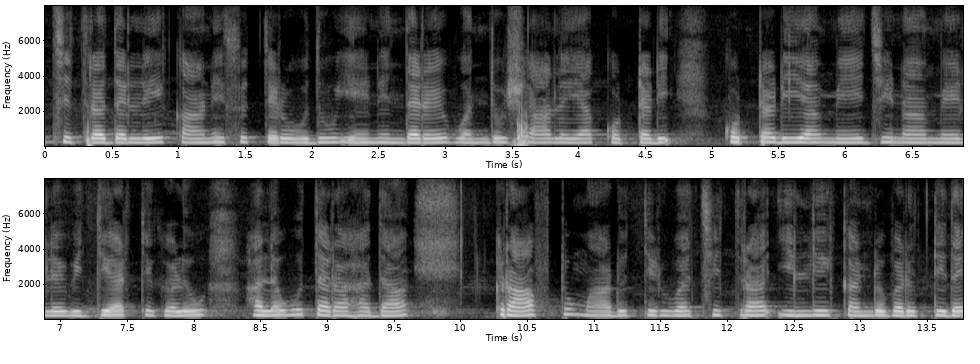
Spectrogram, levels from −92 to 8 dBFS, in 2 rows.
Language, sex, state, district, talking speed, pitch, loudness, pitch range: Kannada, female, Karnataka, Mysore, 75 wpm, 235 Hz, -17 LUFS, 230-245 Hz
